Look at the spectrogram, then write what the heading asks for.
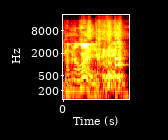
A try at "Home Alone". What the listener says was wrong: He's at home alone, not he is a home and he's alone.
